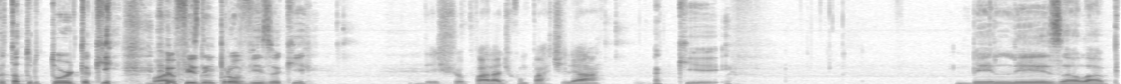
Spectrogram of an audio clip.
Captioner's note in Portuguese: risadas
